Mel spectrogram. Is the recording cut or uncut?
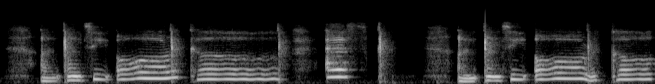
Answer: uncut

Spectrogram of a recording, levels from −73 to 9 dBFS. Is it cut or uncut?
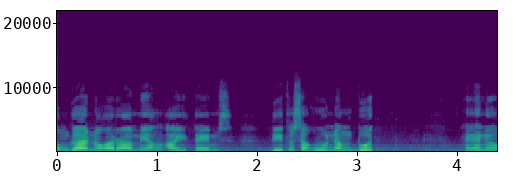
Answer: uncut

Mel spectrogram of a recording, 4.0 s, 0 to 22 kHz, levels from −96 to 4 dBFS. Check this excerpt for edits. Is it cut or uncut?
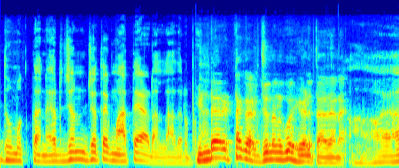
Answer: cut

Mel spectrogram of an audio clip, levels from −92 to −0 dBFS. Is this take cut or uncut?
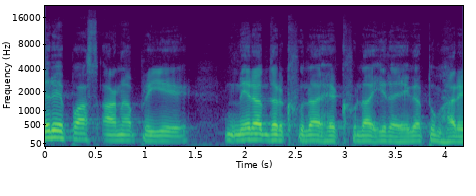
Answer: uncut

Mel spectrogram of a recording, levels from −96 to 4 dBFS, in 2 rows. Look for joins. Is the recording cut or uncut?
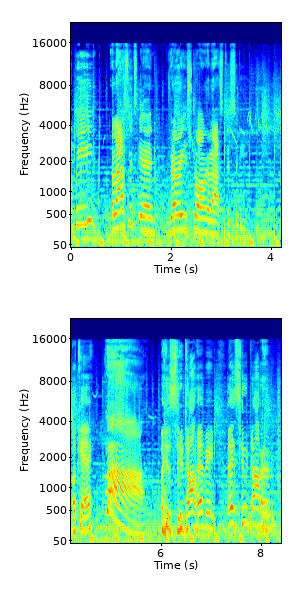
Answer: cut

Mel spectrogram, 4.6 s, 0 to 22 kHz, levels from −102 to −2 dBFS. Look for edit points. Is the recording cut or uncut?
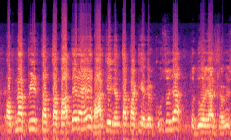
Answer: cut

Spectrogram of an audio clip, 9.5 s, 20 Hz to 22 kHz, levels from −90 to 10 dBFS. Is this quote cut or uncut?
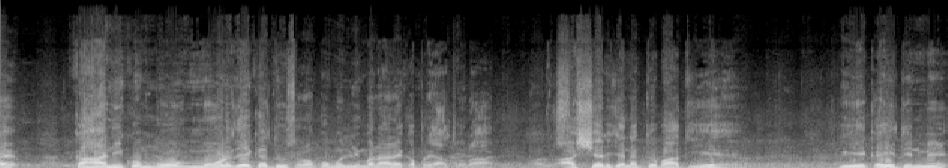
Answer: cut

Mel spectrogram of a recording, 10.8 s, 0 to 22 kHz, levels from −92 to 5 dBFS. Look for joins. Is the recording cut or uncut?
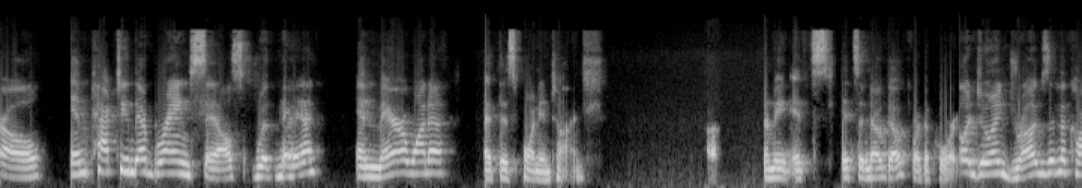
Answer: cut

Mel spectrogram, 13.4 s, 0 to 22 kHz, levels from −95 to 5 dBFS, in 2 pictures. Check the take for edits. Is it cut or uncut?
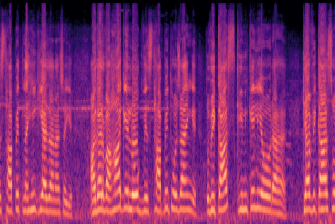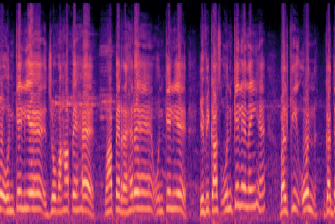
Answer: uncut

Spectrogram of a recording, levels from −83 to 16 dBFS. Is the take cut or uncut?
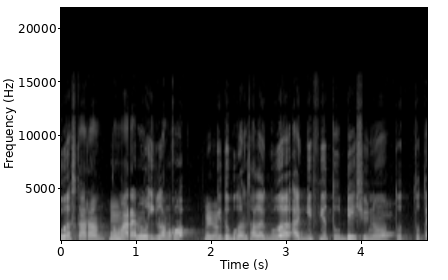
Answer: uncut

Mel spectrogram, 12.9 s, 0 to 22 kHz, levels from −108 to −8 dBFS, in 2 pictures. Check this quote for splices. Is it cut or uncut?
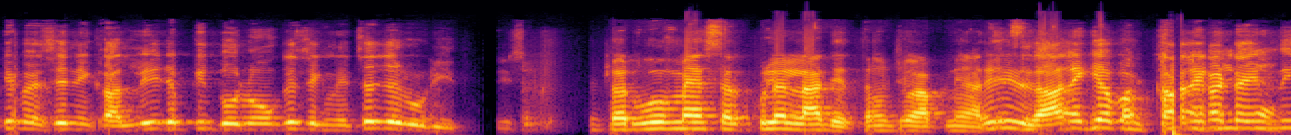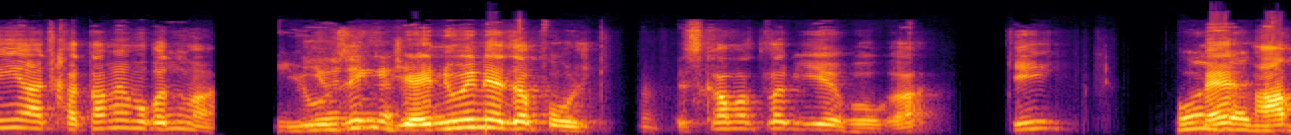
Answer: cut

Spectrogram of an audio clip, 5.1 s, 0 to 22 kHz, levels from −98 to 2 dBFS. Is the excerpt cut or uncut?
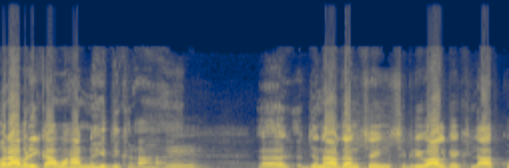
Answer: uncut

